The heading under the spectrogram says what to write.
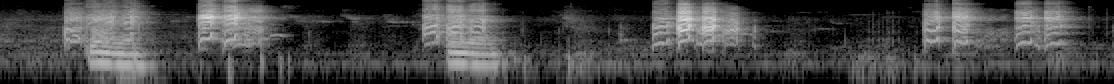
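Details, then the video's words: Young parrot during taming, calling in loud, grating, harmonic squawks. Single and paired bursts come roughly every two seconds with quiet gaps, and faint handling noise is heard between them. "natural funny parrot sound"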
